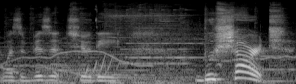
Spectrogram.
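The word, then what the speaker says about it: Butchart: a visit to the bouchard gardens is how it's pronounced but when you look at the word it looks like a butt chart and we were both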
